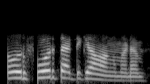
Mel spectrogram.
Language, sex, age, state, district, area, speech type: Tamil, female, 30-45, Tamil Nadu, Nagapattinam, rural, conversation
